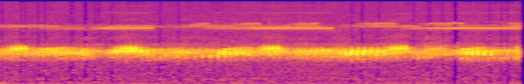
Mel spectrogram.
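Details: A chorus of forest green tree frogs calls in the breeding season, rapid clucking pulses overlapping in a steady trilling wash.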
